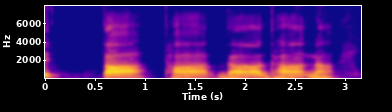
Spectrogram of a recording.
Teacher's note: ये सब हमारे दांत में स्पर्श हो रहे हैं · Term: दंत व्यंजन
